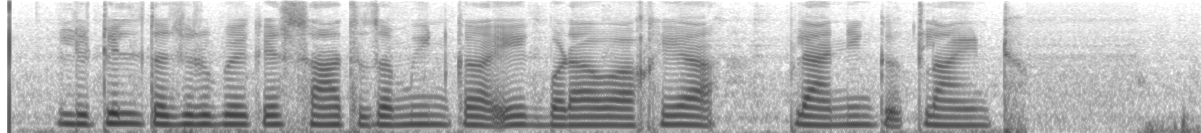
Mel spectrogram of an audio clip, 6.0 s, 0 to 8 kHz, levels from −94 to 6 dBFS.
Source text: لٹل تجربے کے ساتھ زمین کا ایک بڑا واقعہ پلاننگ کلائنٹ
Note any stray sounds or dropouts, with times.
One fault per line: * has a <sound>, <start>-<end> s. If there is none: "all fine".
all fine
